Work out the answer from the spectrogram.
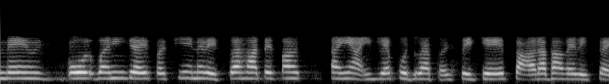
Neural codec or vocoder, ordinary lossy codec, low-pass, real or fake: codec, 16 kHz, 0.5 kbps, FunCodec, trained on Chinese and English, 25 frames a second; none; 3.6 kHz; fake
